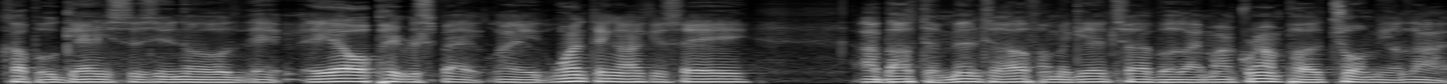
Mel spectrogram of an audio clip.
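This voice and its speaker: A man with a New York accent talks at a very fast pace in a dark, mellow tone with flat, monotone intonation. The recording is very clean, with a silent background. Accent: New York City. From New York City, Queens. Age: 30s. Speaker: clubhouse member, shooting survivor. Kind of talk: interview. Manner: casual.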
